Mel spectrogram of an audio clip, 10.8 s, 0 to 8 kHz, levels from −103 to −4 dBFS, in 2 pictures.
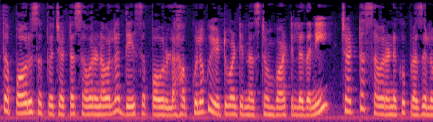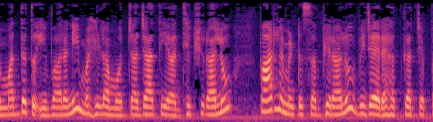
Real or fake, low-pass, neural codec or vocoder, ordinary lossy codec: real; 7.2 kHz; none; none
